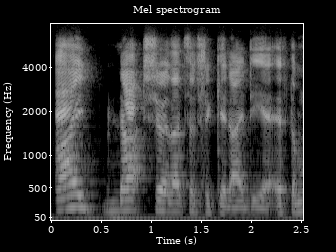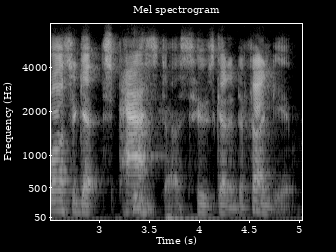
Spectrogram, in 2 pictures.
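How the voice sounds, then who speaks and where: A man's voice: mid-range voice, big pitch swings, moderate pace, bright, forceful tone. A man chatting casually as a player in a tabletop game, on a slightly muffled recording. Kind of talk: casual chat.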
